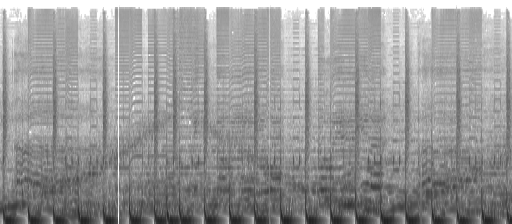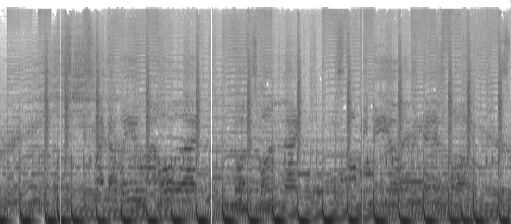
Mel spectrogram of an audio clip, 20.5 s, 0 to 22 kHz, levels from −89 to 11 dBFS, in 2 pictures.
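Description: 25 ms holes interrupt the sound at 2.36, 5.39, 8.41, 11.44, 14.46 and 17.49 s. This is a gap between chunks: silence left at each join of 3 s blocks.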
